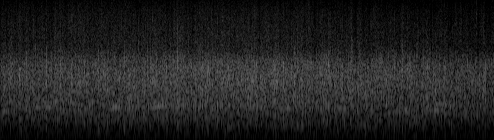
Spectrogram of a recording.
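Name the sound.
audience clapping hands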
